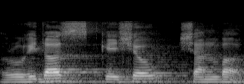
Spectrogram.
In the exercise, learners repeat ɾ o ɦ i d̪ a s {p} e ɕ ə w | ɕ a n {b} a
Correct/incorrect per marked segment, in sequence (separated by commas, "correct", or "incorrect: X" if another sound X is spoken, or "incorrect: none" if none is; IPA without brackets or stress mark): incorrect: k, correct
